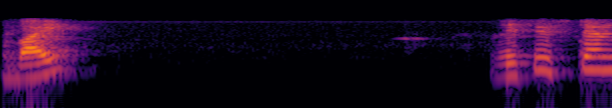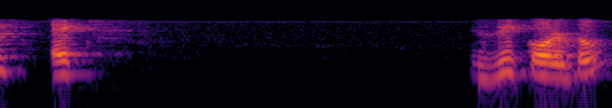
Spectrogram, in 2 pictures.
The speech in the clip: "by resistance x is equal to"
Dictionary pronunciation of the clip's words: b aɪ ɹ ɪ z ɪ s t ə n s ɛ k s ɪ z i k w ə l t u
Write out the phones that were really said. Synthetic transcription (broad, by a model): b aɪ ɹ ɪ s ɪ s t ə n s ɛ k s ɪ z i k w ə l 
